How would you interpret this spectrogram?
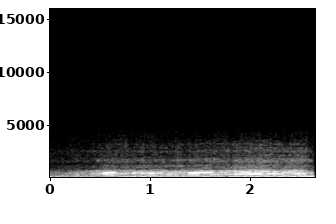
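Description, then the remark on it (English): A car engine revs and accelerates, its pitch climbing in steady upward sweeps over a constant low rumble, fairly loud with no voices. “See? The car's working better now.”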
